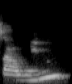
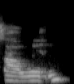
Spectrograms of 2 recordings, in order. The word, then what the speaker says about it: Samhain: I believe it's pronounced Samhain, despite it being spelled Samhain.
